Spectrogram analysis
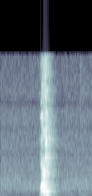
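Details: Sheltie (Shetland sheepdog) at home, eager to greet its owner on her return and wanting to go out; one short, sharp bark lasting a fraction of a second, standing out against a quiet indoor background.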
